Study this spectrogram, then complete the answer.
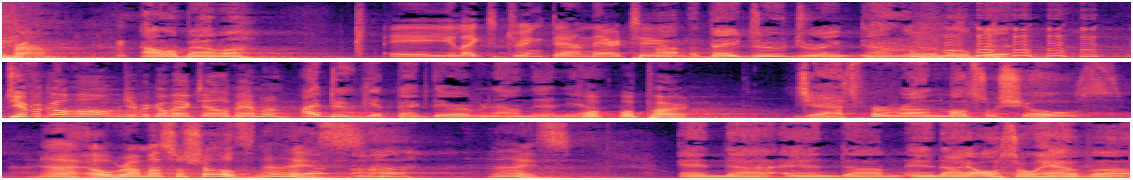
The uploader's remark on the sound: Live at The Balboa Theater at SDCC 2014! They take quemments from the audience!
